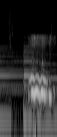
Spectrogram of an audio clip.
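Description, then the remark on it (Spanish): A child's voice lets out one short, wobbling hoot-like call in imitation of a gorilla, fairly loud, lasting about half a second before cutting off. “Ahora hazle el ruido de un gorila.”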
